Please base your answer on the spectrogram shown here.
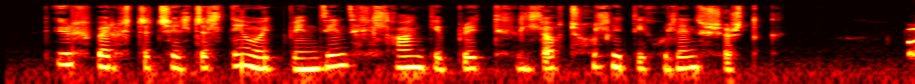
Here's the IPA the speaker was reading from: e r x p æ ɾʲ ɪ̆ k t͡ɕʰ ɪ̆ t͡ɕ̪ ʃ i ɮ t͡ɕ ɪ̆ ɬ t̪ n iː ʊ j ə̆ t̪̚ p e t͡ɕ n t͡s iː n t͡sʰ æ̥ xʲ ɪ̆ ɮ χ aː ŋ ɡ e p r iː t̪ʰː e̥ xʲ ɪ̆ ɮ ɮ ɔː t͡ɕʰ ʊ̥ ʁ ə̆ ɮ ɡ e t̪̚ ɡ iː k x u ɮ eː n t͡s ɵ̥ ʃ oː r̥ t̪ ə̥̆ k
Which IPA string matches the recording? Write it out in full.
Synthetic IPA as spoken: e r x p æ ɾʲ ɪ̆ k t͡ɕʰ ɪ̆ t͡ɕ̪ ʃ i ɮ t͡ɕ ɪ̆ ɬ t̪ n iː ʊ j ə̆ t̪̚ p e n t͡s iː n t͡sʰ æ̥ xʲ ɪ̆ ɮ ʁ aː ŋ ɡ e p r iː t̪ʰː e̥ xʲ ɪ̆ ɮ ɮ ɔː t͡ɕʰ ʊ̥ χ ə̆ ɮ ɡ e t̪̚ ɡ iː k x u ɮ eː n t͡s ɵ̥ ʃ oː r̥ t̪ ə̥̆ k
